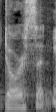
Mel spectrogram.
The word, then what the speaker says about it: Dorset: In 2025, UK Dog Surfing Championship in Dorset, England. Am I saying that right? Dorset? – Yeah, that's correct.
